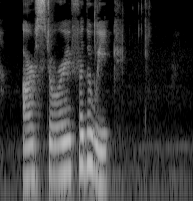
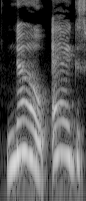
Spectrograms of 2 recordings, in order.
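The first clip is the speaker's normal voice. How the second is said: loud, higher farmer's outcry; anguished cry; 7 semitones higher, 7 dB louder than usual. Acted. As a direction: cry it out in despair. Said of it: "cried Farmer Brown".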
